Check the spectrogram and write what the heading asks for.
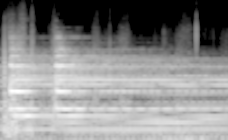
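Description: Bells struck twice, near the start and about half a second later, each ringing on with a long, slowly fading tone.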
